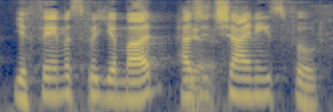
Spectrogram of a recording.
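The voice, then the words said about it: Heavy put-on Brooklyn accent. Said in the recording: “a Brooklyn or Staten Island accent ... Those are heavier ... Marissa Tomei and My Cousin Vinny. That yes, accent.”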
